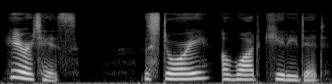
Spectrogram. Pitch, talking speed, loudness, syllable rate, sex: 240 Hz, 145 wpm, -18 LUFS, 4.8 syllables/s, female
